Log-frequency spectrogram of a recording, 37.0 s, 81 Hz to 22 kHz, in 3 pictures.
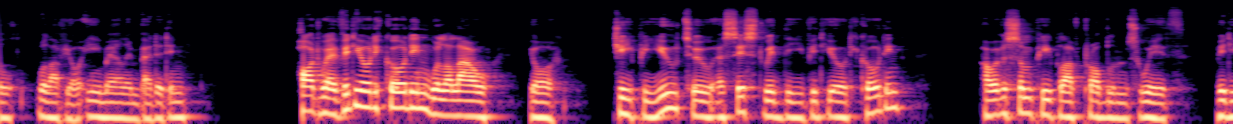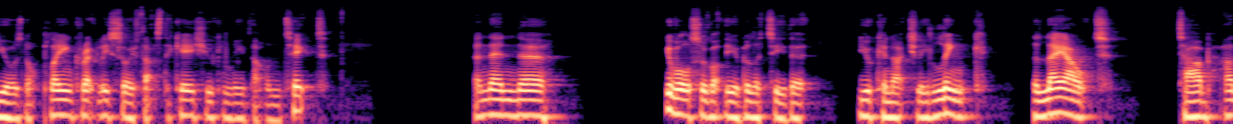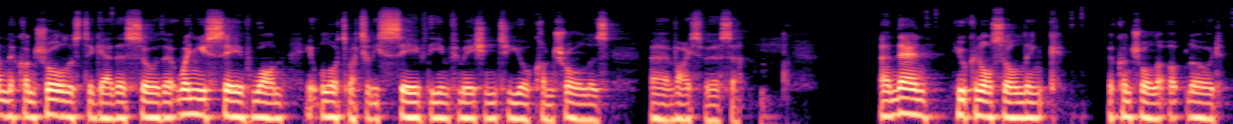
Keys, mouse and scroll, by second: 3.5 click, 13.8 click, 19.4 click, 25.6 click, 33.9 click, 35.4 click.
